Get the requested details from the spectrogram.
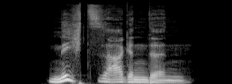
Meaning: inflection of nichtssagend: 1. strong genitive masculine/neuter singular 2. weak/mixed genitive/dative all-gender singular 3. strong/weak/mixed accusative masculine singular 4. strong dative plural
- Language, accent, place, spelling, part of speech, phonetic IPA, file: German, Germany, Berlin, nichtssagenden, adjective, [ˈnɪçt͡sˌzaːɡn̩dən], De-nichtssagenden.ogg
